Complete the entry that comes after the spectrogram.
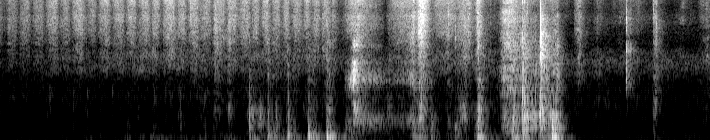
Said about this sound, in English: I don't know why I rubbed all that out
